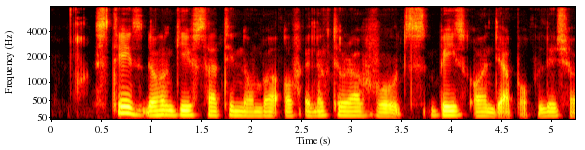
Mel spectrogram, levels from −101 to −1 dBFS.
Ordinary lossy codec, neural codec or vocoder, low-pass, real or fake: none; codec, 16 kHz, 4.8 kbps, FACodec; none; fake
